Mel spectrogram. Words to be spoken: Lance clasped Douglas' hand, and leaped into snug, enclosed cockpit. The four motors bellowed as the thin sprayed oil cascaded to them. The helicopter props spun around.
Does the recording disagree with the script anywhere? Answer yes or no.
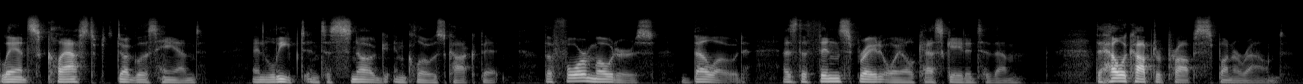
no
